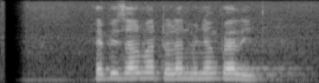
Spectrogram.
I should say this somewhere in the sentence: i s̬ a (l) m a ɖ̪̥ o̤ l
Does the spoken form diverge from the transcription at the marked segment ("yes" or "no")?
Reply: no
